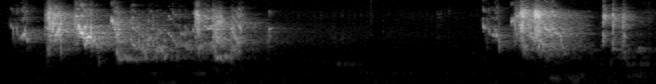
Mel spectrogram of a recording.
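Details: Budgerigars in a home setting let out a harsh, grating squawking burst lasting about two seconds, then fall silent before a second short rasping burst.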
